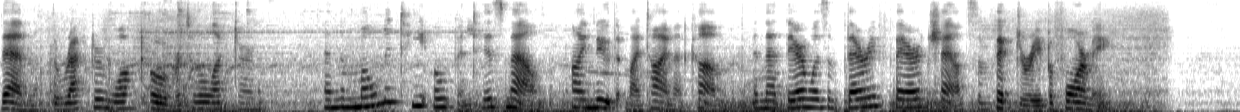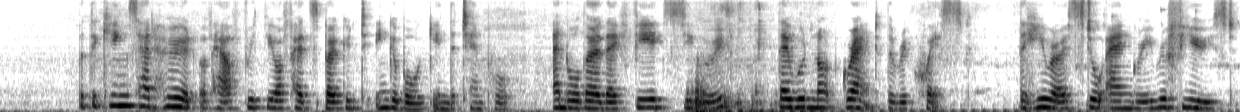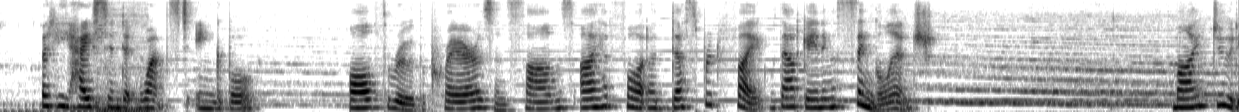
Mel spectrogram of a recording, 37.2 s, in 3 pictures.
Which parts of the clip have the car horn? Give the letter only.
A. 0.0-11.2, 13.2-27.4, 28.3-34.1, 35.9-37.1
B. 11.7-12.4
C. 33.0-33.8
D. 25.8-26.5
D.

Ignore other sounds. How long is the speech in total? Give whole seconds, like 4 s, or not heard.
32 s.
